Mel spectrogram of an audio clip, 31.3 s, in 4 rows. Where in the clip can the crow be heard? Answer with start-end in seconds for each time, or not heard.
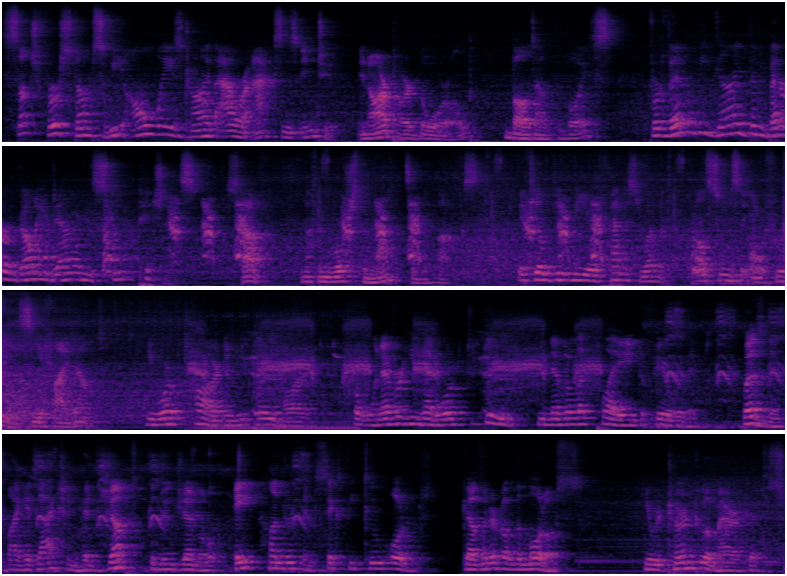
17.5-26.9.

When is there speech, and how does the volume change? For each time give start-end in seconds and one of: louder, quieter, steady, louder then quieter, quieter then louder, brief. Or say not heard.
0.0-29.2 steady
29.9-31.2 brief.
